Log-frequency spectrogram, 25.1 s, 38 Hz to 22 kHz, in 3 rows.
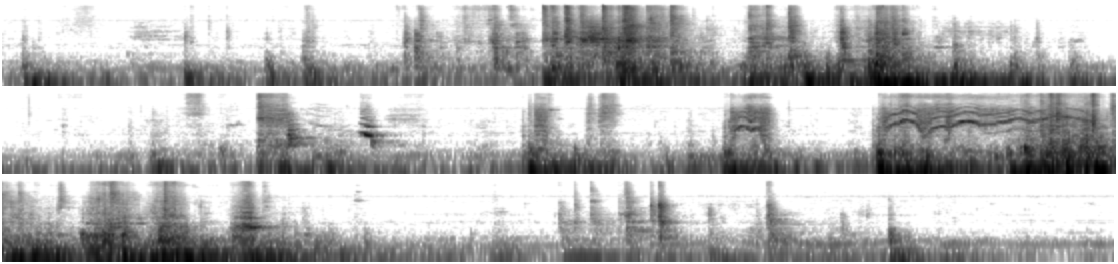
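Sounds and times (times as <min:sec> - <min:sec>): knocks and bangs on metal: 0:03.1 - 0:07.4
harsh scraping with squeal: 0:14.9 - 0:19.4.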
